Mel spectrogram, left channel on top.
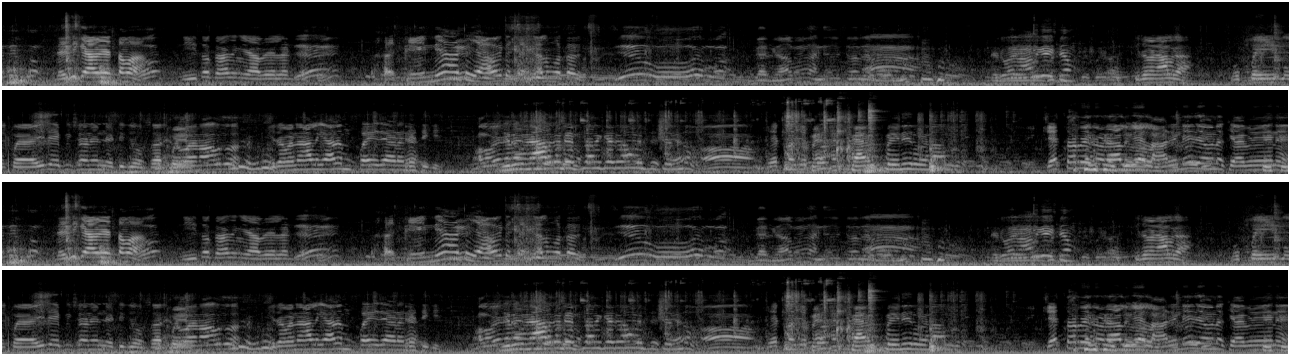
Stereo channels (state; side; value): noise; right; hum, 9 dB below the sound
